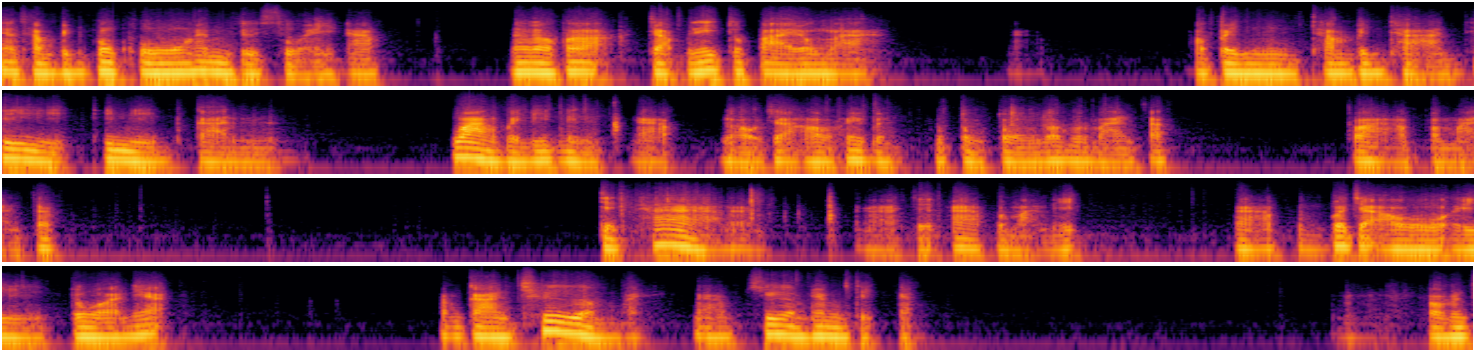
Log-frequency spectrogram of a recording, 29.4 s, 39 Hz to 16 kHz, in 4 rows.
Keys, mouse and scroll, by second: 1.0 click, 3.1 ctrl+click, 7.6 shift+click, 11.5 click, 15.3 click, 23.1 shift+click, 28.3 click.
